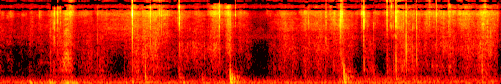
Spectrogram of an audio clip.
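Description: Hands rustle a doll's tulle skirt and fabric.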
